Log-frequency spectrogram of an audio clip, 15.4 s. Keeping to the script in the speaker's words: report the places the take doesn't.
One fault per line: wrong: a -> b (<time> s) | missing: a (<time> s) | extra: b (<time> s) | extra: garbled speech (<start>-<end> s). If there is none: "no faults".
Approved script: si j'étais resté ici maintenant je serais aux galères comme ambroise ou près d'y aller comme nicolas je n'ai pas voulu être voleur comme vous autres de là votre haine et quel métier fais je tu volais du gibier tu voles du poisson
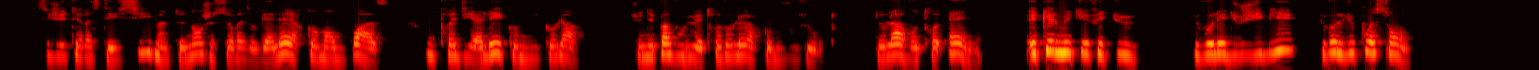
wrong: je -> tu (11.1 s)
